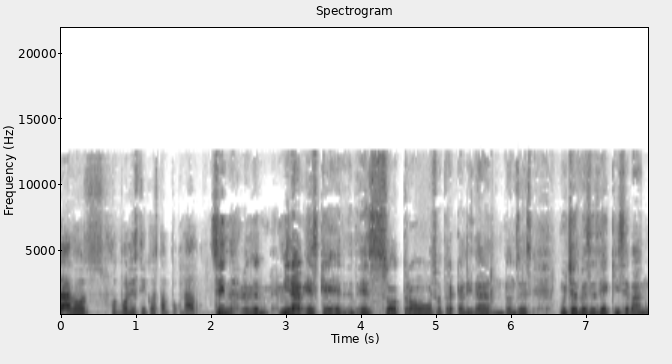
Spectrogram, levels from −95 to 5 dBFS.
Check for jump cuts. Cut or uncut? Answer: cut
